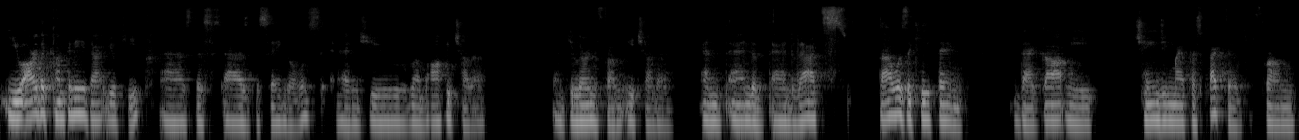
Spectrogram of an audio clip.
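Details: Adult man from Canada who stutters, speaking in an interview about his experiences; he once hid his stuttering and later came to see it as something cool he does; stuttering.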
